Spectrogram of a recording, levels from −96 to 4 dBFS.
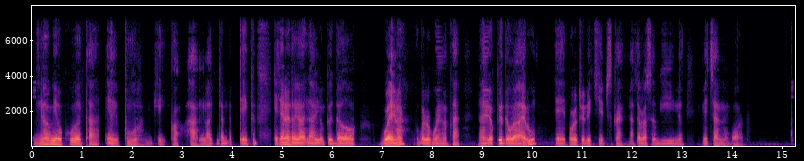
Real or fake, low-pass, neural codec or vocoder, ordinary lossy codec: fake; 7.2 kHz; codec, 24 kHz, 0.9 kbps, WavTokenizer, medium music audio release; none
